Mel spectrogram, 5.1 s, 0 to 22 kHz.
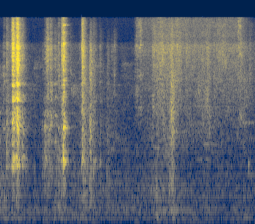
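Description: Sharp clicks and light clatter of the opened Cherry Mobile Flare J3 phone's plastic and metal parts being handled by hand, with a cluster of clicks in the first two seconds, the loudest near the start, then a softer scraping sound about three seconds in.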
